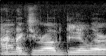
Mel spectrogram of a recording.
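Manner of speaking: slow, loud, altered disguised voice. Imitating the disguised voice on a masked celebrity show: imitating a disguised tv voice. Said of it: "they disguise the voice, like".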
